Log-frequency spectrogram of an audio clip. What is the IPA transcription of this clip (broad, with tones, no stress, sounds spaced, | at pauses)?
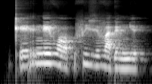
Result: kʼ eː˨˦ r n eː˦ v ɔ˨ | f i˦˨ ɣ ɪ˦ v a˨ ɗ ɛ˨ ŋ ɲ ɪ˨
